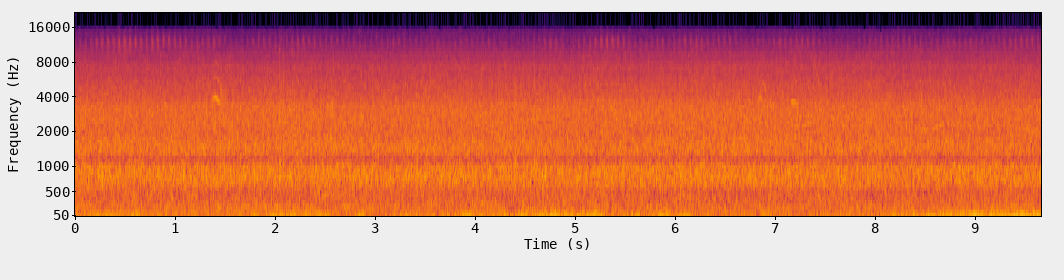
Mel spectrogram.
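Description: Steady rushing of water pouring over rock shelves in a river rapid, a continuous even noise.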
